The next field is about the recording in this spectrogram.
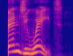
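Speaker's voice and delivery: high, urgent cry to wait; alarmed plea. Acted. Theo to Benji as the knife comes to his throat, alarmed plea.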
